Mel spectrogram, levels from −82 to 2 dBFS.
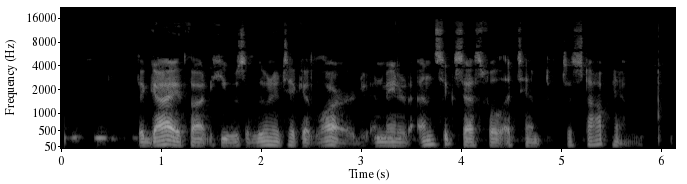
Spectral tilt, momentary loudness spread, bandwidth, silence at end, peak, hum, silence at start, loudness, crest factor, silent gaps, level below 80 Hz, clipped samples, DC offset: -4 dB/octave; 18 LU; 15.5 kHz; 0.15 s; -16 dBFS; none; 0.1 s; -39 LUFS; 22 dB; none; -76 dBFS; under 0.1%; under 0.1%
